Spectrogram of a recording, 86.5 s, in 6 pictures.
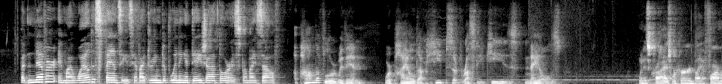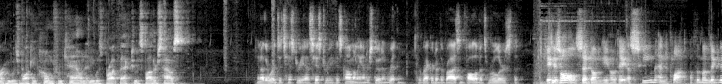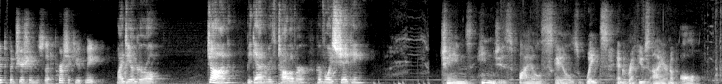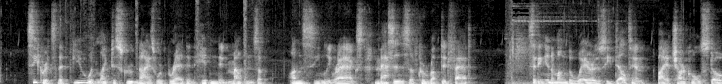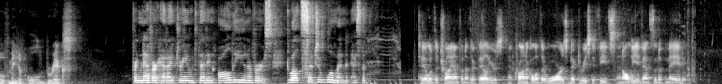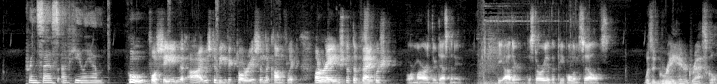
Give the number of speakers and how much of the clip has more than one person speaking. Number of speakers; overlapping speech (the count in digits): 6, no overlap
